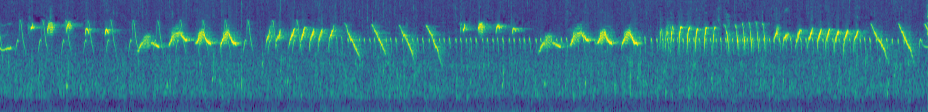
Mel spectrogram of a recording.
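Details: Horsfield's bush larks, male and female, singing to calm a bird newly separated into a cage: a varied stream of quick slurred whistles, swooping notes and short high trills, almost without pause.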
